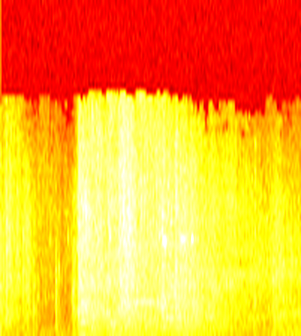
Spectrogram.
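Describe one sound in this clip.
A blade swings through the air with a loud magical whoosh.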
